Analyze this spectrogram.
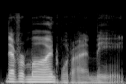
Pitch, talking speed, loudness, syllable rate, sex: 100 Hz, 240 wpm, -17 LUFS, 5.1 syllables/s, male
